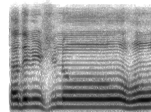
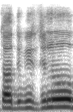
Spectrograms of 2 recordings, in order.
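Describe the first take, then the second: First: The word ends with an added 'hu' sound. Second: The word ends with no added 'hu' sound. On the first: The speaker calls it right. "হস্যকারের পরে বিসর্গ আছে বলে হু উচ্চারণ হলো" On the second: The speaker calls it wrong. "এরকম করে আমরা পাঠ করে থাকি সাধারণ যারা বেদ জানেন না"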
